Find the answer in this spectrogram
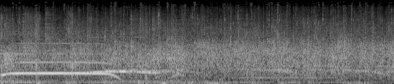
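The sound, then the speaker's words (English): Applause from an audience at a boxing awards ceremony, steady dense clapping that stays loud throughout, with a sustained whistle-like tone and a few voices mixed in near the start. “We got some clapping.”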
